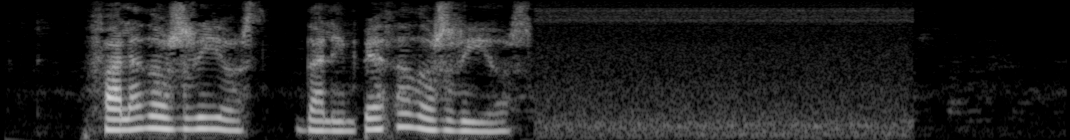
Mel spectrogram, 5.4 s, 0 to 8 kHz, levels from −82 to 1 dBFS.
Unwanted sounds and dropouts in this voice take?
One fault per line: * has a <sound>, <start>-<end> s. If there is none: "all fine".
all fine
